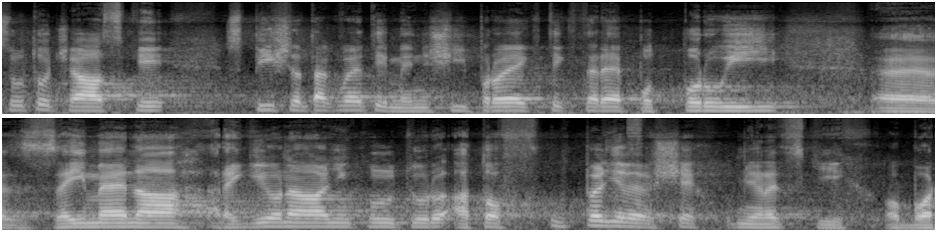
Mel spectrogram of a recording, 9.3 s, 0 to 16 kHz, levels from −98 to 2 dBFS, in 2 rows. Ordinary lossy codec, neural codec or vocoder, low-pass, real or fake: Opus, 24 kbps; none; 14.4 kHz; real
